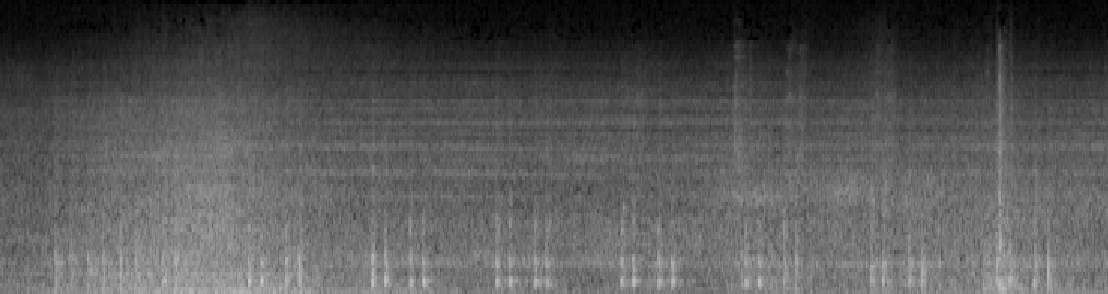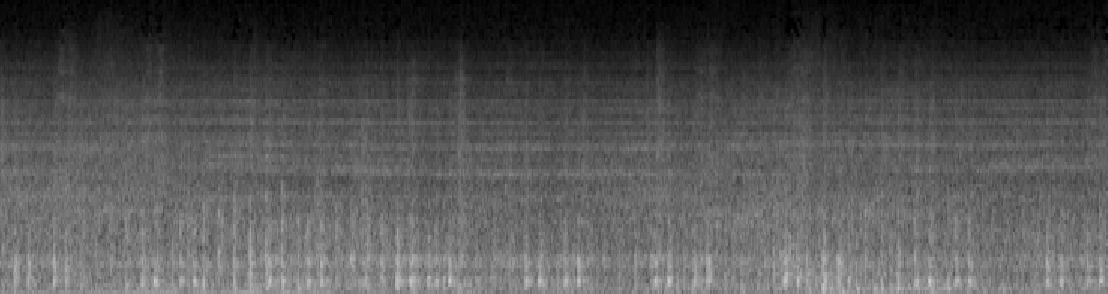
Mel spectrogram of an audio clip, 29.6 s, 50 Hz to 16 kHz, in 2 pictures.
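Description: JR Freight container train hauled by an EF210 electric locomotive passing, loudest in the first few seconds as the locomotive goes by. A long run of container wagons follows, their wheels clacking over rail joints in repeated groups, with one sharp crack about 13 seconds in.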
